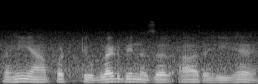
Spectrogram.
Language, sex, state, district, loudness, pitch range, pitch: Hindi, male, Chandigarh, Chandigarh, -18 LUFS, 105-120 Hz, 110 Hz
